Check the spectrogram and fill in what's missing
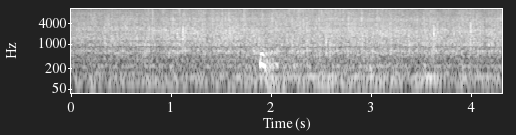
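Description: Amaranth greens fry in hot oil, giving a steady, dense sizzle that stays even throughout, close and moderately loud.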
